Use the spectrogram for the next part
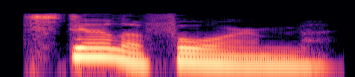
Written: stilliform

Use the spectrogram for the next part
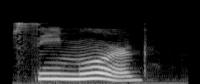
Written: simurgh

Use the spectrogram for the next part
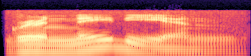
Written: Grenadian

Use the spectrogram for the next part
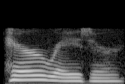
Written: hair-raiser

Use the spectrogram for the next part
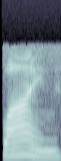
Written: whine

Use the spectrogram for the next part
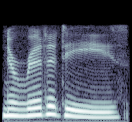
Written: neuritides

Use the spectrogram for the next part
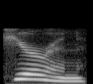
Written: Huron

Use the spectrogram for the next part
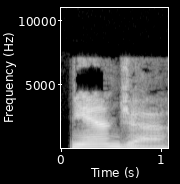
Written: nyanja

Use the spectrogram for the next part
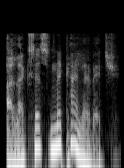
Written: Alexis Mikhailovich

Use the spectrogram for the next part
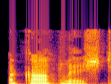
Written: accomplished

